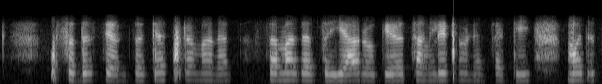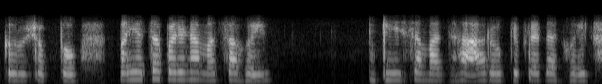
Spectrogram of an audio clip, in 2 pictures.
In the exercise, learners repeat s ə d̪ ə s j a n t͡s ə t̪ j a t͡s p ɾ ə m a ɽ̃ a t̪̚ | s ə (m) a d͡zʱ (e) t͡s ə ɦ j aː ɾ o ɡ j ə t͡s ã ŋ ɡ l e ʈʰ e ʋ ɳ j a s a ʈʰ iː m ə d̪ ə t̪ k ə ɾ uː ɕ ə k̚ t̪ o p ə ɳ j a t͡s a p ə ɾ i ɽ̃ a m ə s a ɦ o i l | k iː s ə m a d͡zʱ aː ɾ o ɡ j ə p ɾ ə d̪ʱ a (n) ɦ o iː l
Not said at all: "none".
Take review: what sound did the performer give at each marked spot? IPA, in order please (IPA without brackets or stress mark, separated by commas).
m, a, n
